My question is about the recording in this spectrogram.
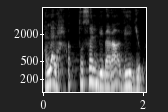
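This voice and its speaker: Fast-talking man hosting a vlog. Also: mid-range voice, darkish tone. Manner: bossy, teasing older-brother banter. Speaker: vlog host setting up a prank. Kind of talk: casual prank vlog chat.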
